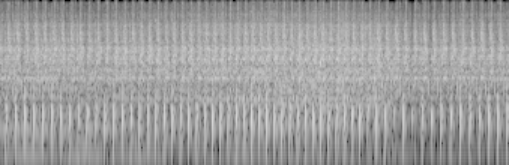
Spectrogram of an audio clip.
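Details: Old small engine on power equipment saved from the dump, throttled down after a choke start to see how low it will idle: even firing pulses at about eleven per second with no misses or knocks; normal low idle.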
